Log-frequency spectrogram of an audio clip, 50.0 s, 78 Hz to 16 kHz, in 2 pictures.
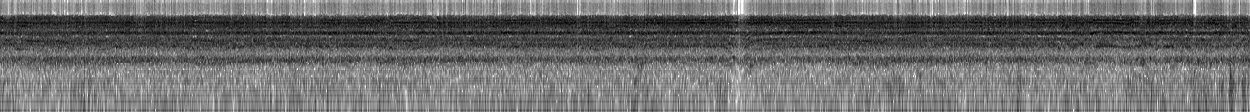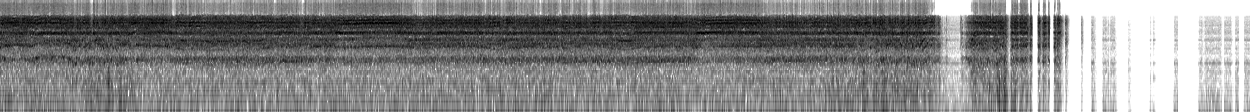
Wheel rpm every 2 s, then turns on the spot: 210, 230, 230, 230, 230, 230, 230, 180, 220, 230, 230, 220, 230, 230, 220, 230, 230, 230, 230, 230, 230, 180, 100, 70, 0.
none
